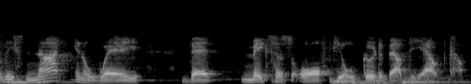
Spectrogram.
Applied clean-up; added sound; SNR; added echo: none; none; none; none.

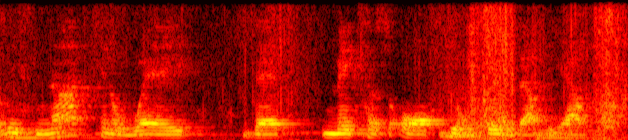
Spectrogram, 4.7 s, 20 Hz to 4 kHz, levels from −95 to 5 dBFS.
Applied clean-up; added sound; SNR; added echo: none; Zipper (clothing); 14 dB; reverberation time 0.5 s.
